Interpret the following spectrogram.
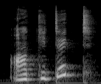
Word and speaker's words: architect: who is an architect r is silent okay when you pronounce architect r is silent architect who is an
